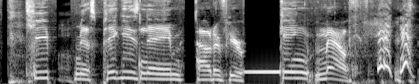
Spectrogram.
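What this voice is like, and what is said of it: Kermit the Frog character voice. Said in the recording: “this guy's Kermit impression”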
